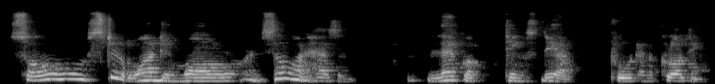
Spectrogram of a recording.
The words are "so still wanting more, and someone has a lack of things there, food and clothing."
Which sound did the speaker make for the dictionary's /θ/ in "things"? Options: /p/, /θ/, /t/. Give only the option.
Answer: /t/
